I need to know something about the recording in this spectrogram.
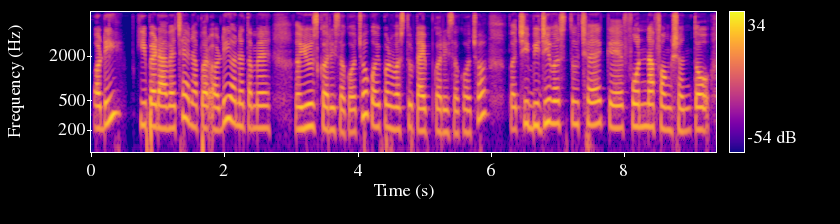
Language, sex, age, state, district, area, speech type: Gujarati, female, 18-30, Gujarat, Junagadh, urban, spontaneous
